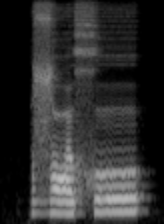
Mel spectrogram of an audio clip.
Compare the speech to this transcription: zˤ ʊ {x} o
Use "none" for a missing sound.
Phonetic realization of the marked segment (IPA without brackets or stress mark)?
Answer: x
